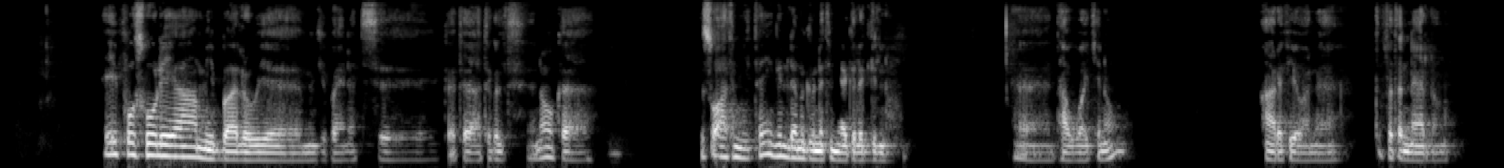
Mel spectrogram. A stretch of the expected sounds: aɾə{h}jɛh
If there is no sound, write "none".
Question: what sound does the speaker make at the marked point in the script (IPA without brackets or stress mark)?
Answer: f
